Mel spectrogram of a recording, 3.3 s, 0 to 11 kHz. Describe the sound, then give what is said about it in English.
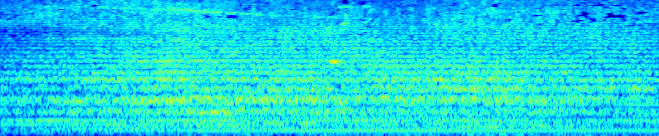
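An 18-wheeler truck driving on a highway at night, heard as a steady low engine drone with a constant humming tone that stays even and unbroken throughout. “Headlights move through the darkness. The 18-wheeler drives under the stars.”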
